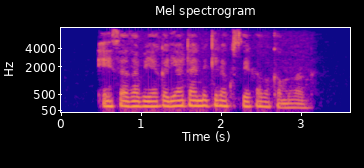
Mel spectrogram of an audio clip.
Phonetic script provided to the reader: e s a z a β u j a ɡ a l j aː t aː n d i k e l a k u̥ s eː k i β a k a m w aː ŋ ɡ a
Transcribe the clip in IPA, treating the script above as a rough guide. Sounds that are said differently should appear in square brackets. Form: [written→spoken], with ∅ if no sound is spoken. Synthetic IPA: e s a z a β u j a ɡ a l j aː t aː n d i k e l a k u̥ s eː k [i→a] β a k a m w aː ŋ ɡ a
